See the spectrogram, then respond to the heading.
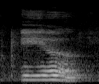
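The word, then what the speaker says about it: heir: Suppose you want to say air. This is also H is silent. The pronunciation is air.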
